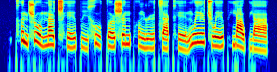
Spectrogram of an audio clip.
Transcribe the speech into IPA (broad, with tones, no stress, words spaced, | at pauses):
kʰə˥˨nʂo˥˨ʊ̯ n̪ä˦ʈ͡ʂʰe˨˦ɪ̯pi˨˩xu˥˨ t̪ɤ˨˦ʂə˦npʰɤ˨ŋ ɻɻ̩˨˦t͡sä˨˦kʰe˨˩ɪ̯ n̪we˦ɪ̯ʈ͡ʂwe˨˦ɪ̯ pʰjɑ˥˨ʊ̯pjä˨˩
